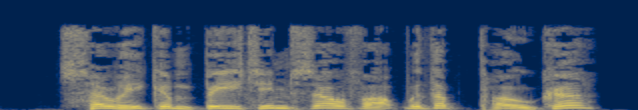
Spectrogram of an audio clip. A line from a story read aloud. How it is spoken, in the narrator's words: snorted Harry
